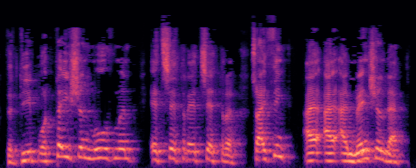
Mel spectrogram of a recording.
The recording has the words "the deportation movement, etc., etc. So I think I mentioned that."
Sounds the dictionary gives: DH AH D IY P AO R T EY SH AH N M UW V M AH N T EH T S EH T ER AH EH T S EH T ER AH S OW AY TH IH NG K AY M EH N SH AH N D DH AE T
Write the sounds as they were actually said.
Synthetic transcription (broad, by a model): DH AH D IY P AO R T EY SH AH N M UW V M AH N T EH T S EH T ER AH EH T S EH T ER AH S OW AY TH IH NG K AY M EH N SH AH N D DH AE T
